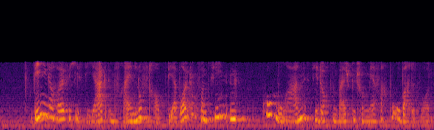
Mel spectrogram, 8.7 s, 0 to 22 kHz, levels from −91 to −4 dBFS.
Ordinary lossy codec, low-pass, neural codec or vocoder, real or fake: none; 3.6 kHz; vocoder, 24 kHz, 100 mel bands, Vocos; fake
